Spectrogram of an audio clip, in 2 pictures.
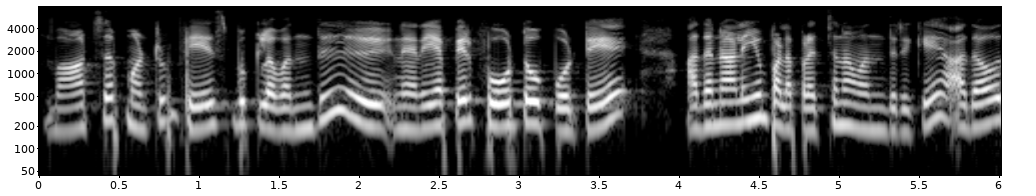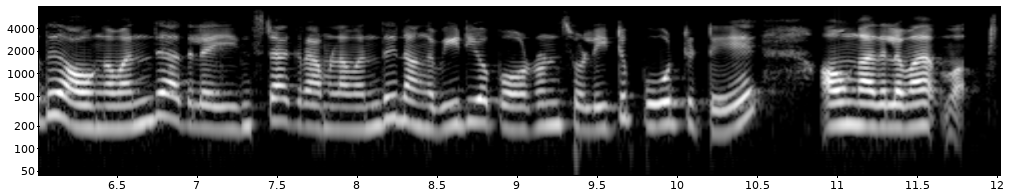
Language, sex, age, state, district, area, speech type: Tamil, female, 45-60, Tamil Nadu, Namakkal, rural, spontaneous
